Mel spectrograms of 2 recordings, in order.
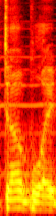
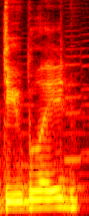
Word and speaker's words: Doublade: going because it's pronounced the Pokemon's name is pronounced Doublade because it's double blades but I like I like calling it do blade because it's more fun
